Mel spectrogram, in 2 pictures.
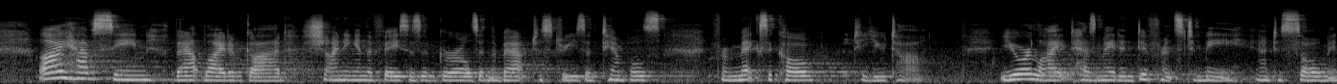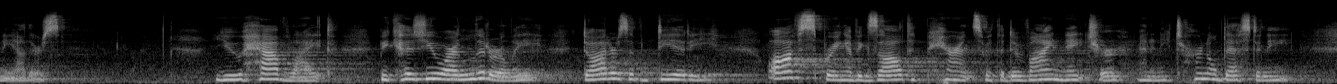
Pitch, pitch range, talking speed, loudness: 205 Hz, 190-225 Hz, 130 wpm, -25 LUFS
